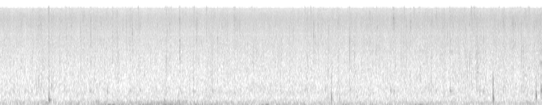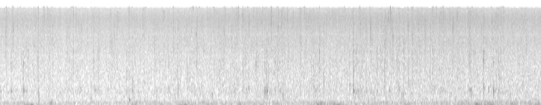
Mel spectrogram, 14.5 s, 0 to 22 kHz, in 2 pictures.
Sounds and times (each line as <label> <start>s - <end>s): sleet and freezing rain 0.0s - 14.4s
